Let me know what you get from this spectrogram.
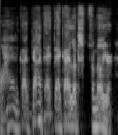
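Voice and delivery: low murmur to himself on spotting the face; a quiet, under-the-breath aside; hushed aside. Retold or imitated. Retelling the clinic visit, a hushed aside to his wife. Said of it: "and I go".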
